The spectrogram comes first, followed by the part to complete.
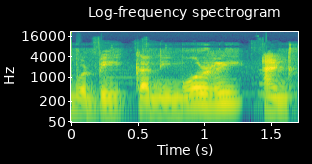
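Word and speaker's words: Kanimozhi: The technical term for this sound is retroflex approximant, and when transliterating in English, it is represented as ZH. So you must have come across these words like kanimozi or kozhikode, which are of course the wrong pronunciations of these words.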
